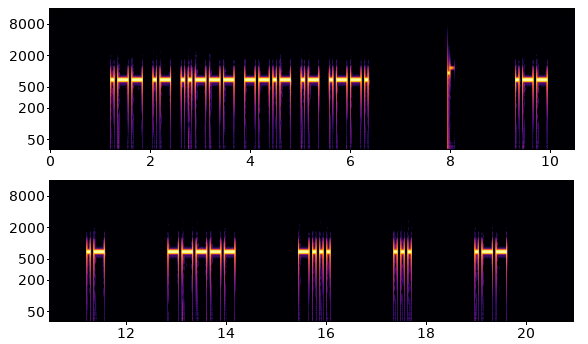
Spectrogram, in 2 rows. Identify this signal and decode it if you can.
Morse code, heard as a keyed tone, about 17 wpm, spaced as for 9 wpm, 700 Hz. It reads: WA2QAP WA0BSW
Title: USA Call Signs - 6 Characters - 6x Character Spacing - 17wpm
